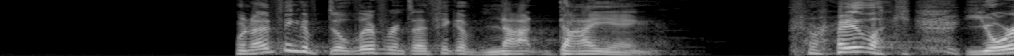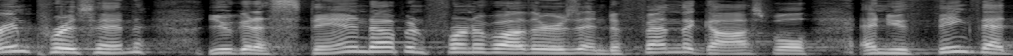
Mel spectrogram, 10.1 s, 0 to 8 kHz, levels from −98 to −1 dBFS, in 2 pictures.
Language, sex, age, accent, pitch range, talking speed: English, male, 30-49, American, 110-160 Hz, 190 wpm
